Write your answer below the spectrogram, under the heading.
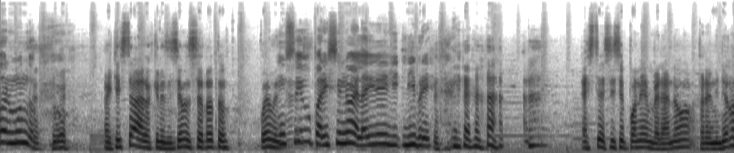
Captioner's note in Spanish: risas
